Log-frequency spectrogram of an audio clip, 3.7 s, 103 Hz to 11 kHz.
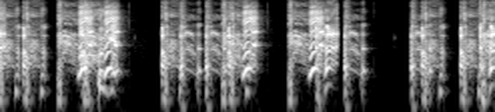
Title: coughing for 64 seconds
